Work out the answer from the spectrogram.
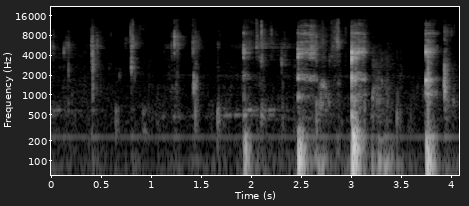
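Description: Close-up eating sounds of chewing spicy chicken feet and ramen noodles: soft wet mouth clicks, then three short, louder smacks in the second half.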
